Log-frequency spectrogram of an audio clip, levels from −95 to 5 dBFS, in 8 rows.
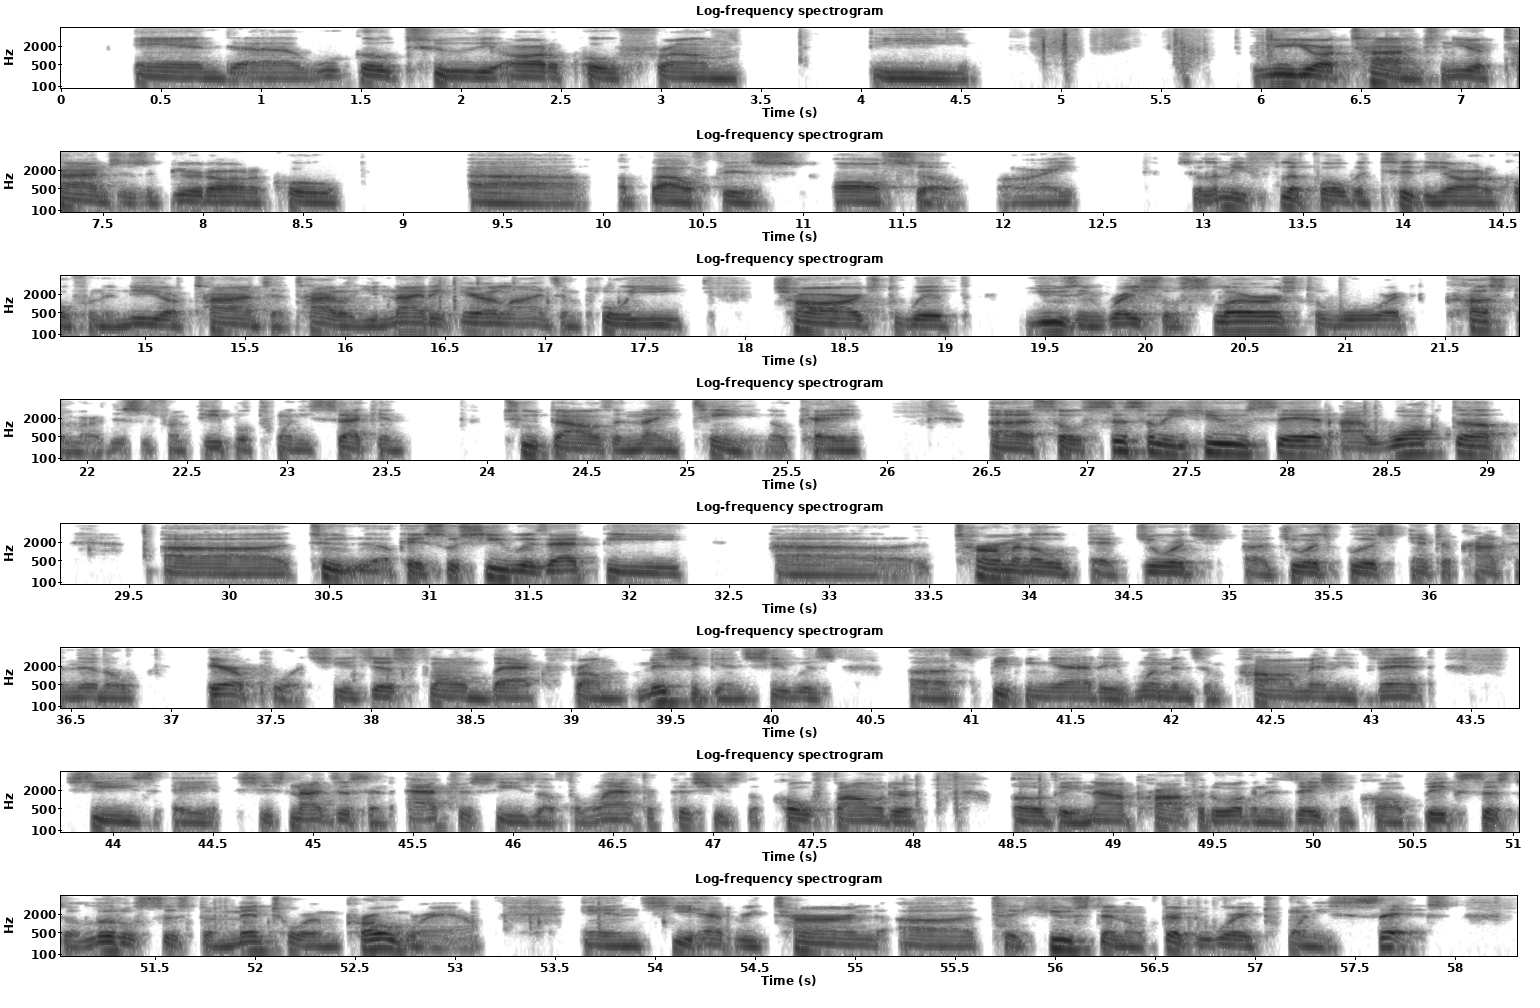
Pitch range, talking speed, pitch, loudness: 95-110 Hz, 135 wpm, 100 Hz, -22 LUFS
